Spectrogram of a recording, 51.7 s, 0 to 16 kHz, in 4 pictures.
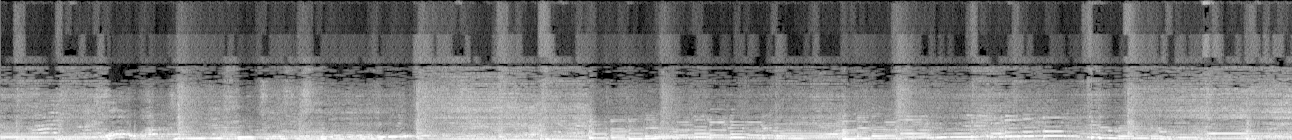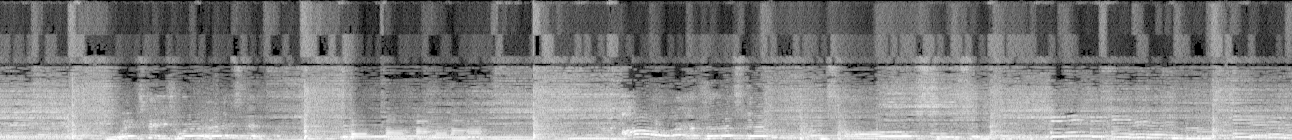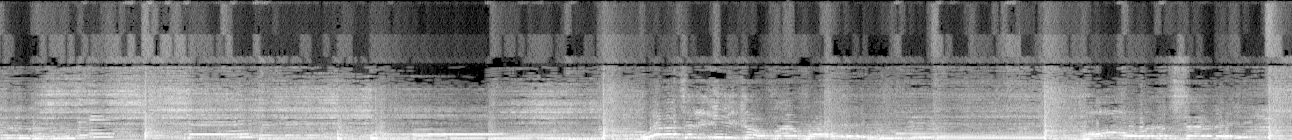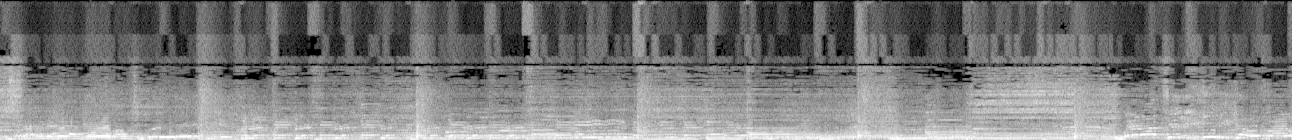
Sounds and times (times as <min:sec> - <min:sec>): Music: 0:00.0 - 0:51.6.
